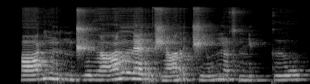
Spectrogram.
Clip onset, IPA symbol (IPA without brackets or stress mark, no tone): ɑ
